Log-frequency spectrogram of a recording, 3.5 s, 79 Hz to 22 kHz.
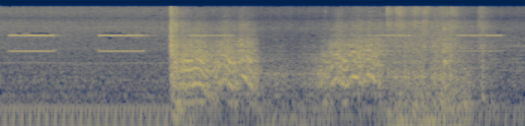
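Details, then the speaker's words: LH6 5.3 V8 in a 1986 RX7 with a Holley Terminator X 24x/1x system; flipping the cam sensor wires made no difference. The starter churns, the engine catches roughly for a second, then falls back to cranking. No start; owner suspects the 4-gauge starter power wire is too small. "well sort of fired up for a second we'll try that one more again i guess it's it's one two man it's it's right there at wanting to start see it just doesn't"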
